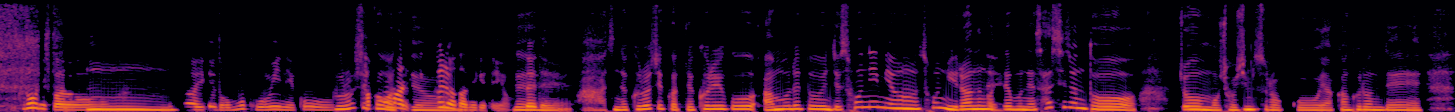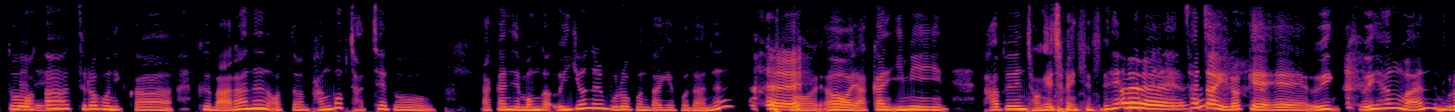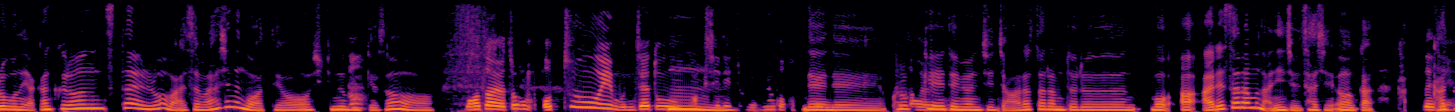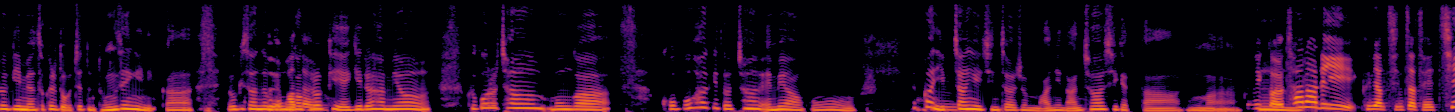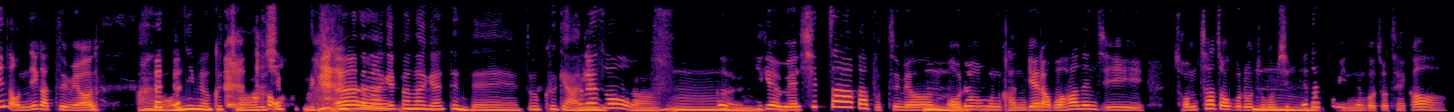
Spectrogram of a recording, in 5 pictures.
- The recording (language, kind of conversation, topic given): Korean, advice, 가족 모임에서 의견 충돌을 평화롭게 해결하는 방법
- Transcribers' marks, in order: laugh; laughing while speaking: "예"; laughing while speaking: "정해져 있는데"; laugh; gasp; teeth sucking; laugh; laughing while speaking: "아 어"; laugh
